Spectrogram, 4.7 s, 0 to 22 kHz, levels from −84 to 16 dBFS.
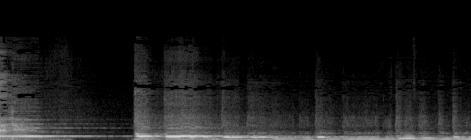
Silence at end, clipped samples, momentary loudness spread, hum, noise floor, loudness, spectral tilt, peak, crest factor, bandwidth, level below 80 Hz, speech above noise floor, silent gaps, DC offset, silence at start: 0 s; under 0.1%; 15 LU; none; -40 dBFS; -16 LUFS; -7 dB/octave; -2 dBFS; 14 dB; 10.5 kHz; -54 dBFS; 19 dB; none; under 0.1%; 0 s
